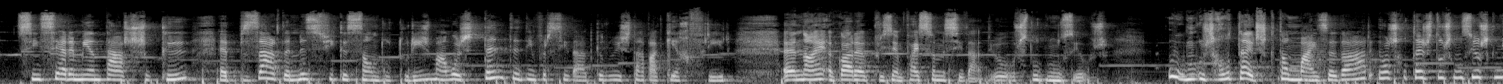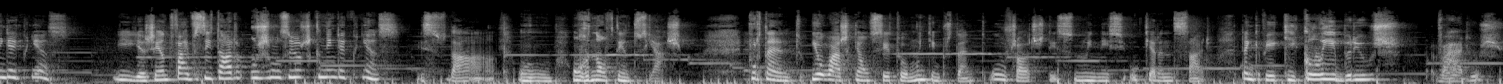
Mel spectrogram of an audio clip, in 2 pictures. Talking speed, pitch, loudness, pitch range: 180 wpm, 215 Hz, -14 LUFS, 185-245 Hz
